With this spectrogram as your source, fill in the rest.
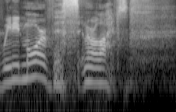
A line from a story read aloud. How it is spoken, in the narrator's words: I triumphantly said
